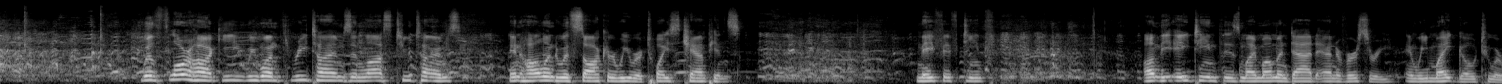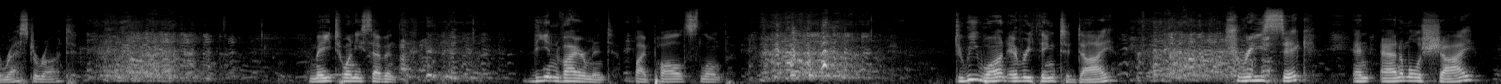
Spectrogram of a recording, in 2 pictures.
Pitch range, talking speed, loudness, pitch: 140-180 Hz, 110 wpm, -22 LUFS, 155 Hz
